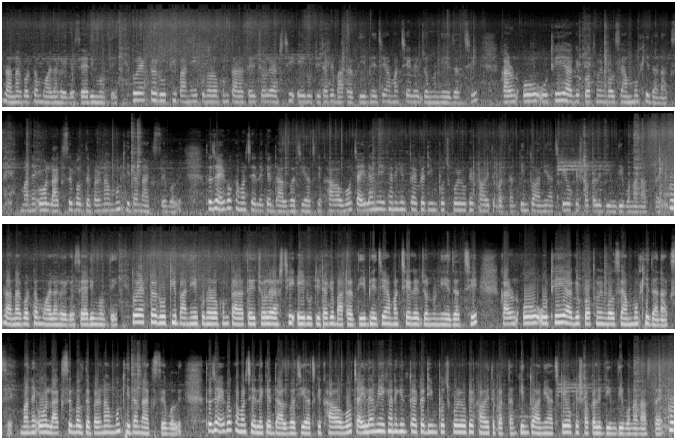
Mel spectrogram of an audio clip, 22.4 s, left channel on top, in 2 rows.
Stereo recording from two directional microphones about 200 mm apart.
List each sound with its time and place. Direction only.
0.0 s speech: 30° right (ahead or behind)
